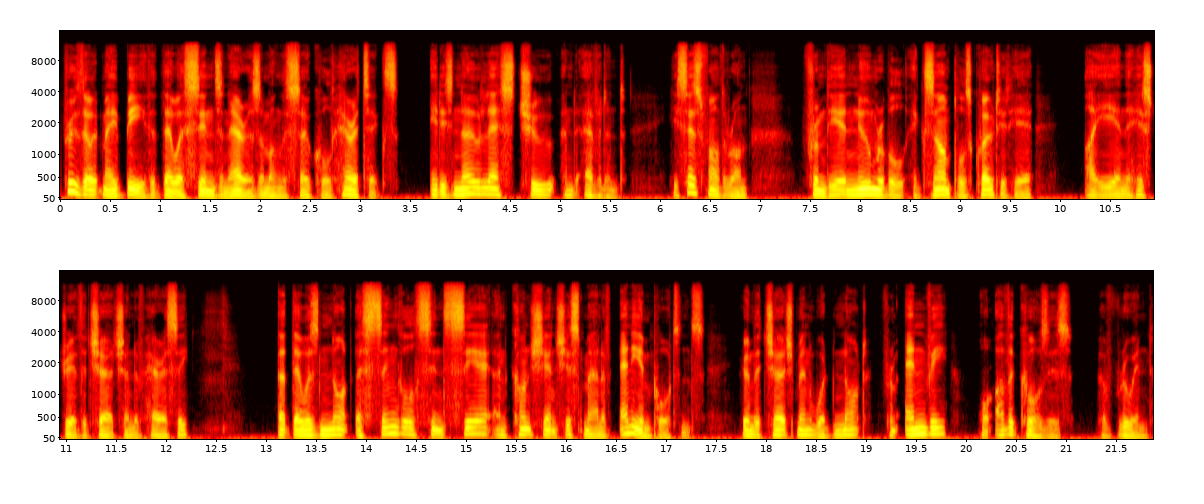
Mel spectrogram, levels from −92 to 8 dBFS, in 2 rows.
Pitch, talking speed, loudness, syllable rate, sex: 105 Hz, 185 wpm, -21 LUFS, 5.2 syllables/s, male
